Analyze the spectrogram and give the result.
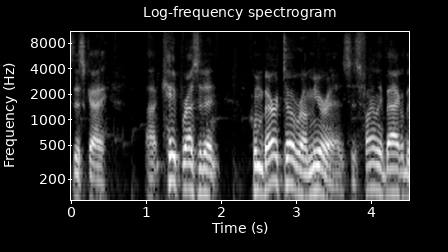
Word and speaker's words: Humberto: So the H is silent. It's Humberto.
